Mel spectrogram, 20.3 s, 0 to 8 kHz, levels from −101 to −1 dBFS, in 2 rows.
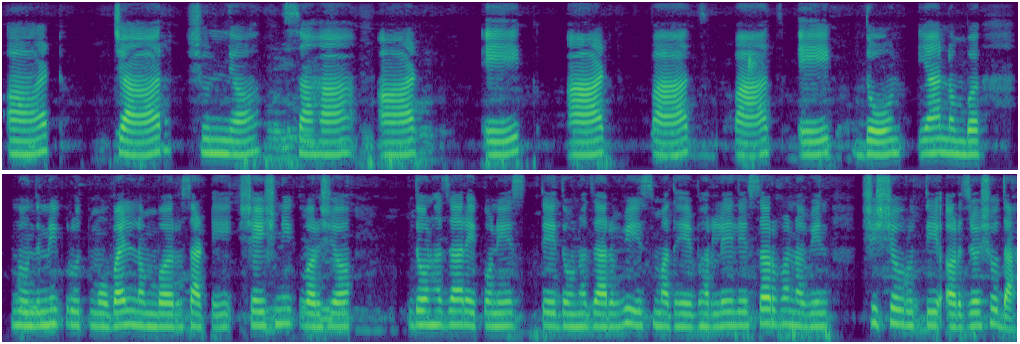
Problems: constant background noise, background conversations at intervals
